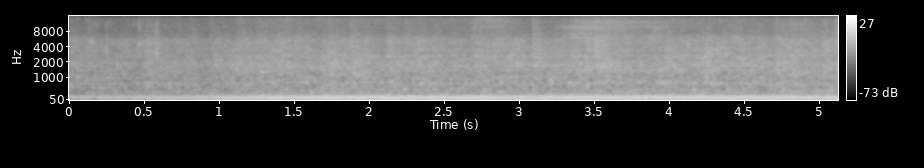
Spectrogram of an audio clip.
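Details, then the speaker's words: Steady low hum with fan whir and faint regular pulsing from an oxygen concentrator just switched on, its fans audibly running to show the unit is working; first use should run 10–15 minutes before breathing from it. "so now this is the screen that will show the total time that it is being used in ours the oxygen how much it is going okay and that it is working the fans are working can you hear that sound whispers"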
